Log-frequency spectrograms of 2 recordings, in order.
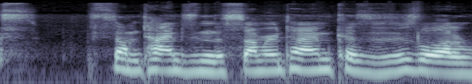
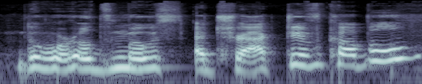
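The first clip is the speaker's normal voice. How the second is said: ordinary talk, nothing marked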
